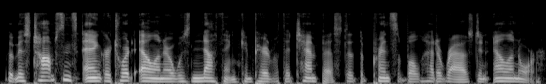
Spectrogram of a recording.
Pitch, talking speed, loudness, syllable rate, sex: 140 Hz, 210 wpm, -21 LUFS, 6.4 syllables/s, female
